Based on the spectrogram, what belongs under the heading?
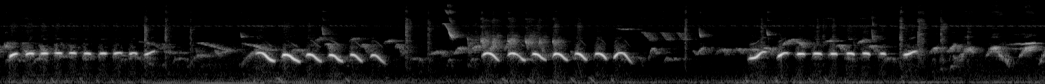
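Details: Young wild-caught Aceh white-rumped shama repeating bursts of loud, slurred whistles, each burst about eight quick identical notes, broken by short chattering and sharp high flourishes between bursts, over a low background hum.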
